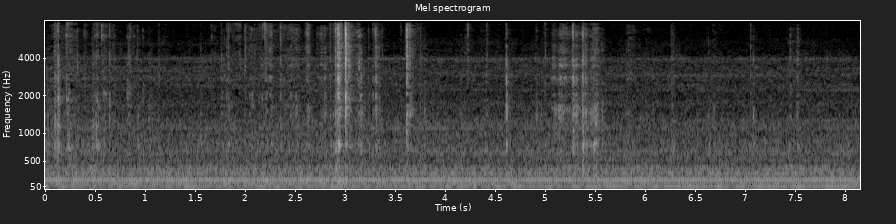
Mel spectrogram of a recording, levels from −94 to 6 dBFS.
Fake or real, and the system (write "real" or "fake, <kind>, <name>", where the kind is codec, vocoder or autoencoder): real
